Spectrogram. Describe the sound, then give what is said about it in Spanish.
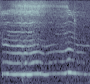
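A steady, high-pitched mosquito whine drones continuously for about two seconds, fairly loud, wavering slightly in pitch with no talking over it. “Y bueno, resulta el tema que viene es de hay un insecto que me molesta tanto a la noche”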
